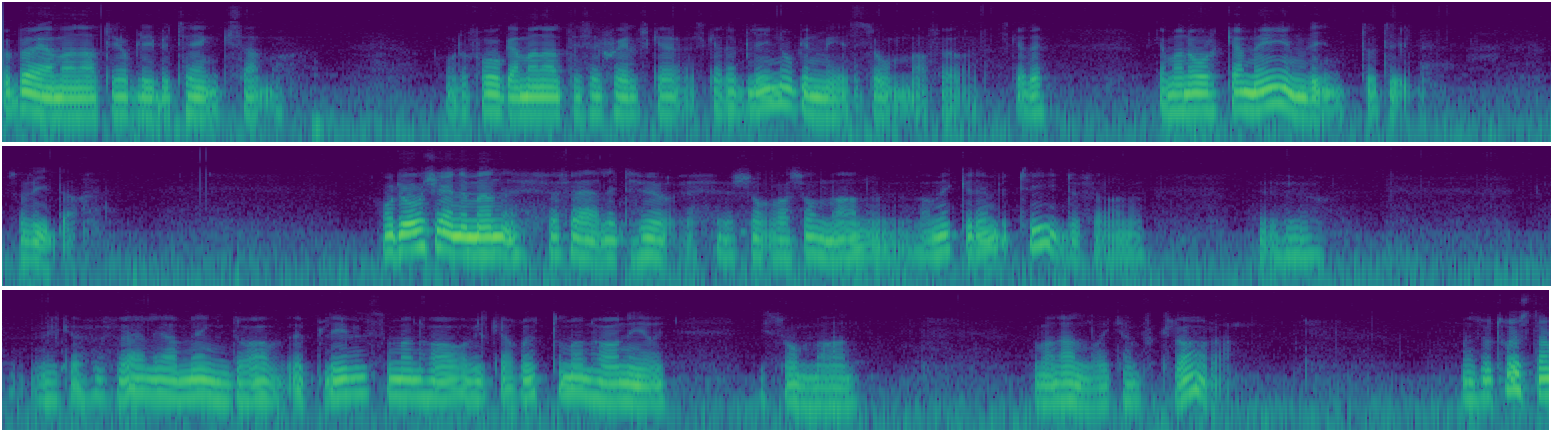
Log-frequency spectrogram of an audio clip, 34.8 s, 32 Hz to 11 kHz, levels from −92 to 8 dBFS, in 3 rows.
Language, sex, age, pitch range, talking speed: Swedish, male, 60-79, 90-120 Hz, 125 wpm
